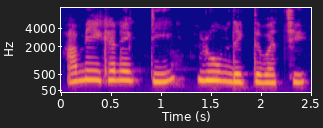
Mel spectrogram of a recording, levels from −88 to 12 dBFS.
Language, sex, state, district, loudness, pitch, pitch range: Bengali, female, West Bengal, Cooch Behar, -13 LUFS, 275 Hz, 260-310 Hz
